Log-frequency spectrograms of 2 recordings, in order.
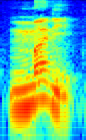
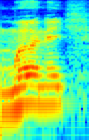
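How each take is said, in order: First: The word ends with an 'ee' vowel sound. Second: The word ends with an 'ay' vowel sound. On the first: The speaker calls it right. "são pronunciadas como I. Então, money" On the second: The speaker calls it wrong. "Muita gente acaba errando, pronunciando como money"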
